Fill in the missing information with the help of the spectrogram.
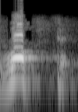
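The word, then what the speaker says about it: walked: தே வாக்ட் தே வாக்ட் உச்சரிப்பு கவனிங்க w எல் கே இடி வாக்ட் வாக்ட்ன்னு சொல்லுவோம் வாக்ட் they வாக்ட் around the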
